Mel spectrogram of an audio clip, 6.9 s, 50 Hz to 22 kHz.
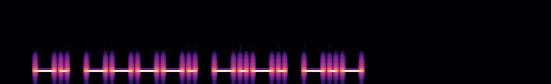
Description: Morse code, heard as a keyed tone, about 15 wpm, 700 Hz. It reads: N9CK
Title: Easy Call Signs Repeated 3x - 15wpm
